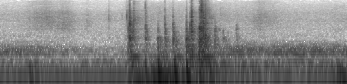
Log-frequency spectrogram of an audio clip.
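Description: A door handle rattles as a locked door is tried.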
